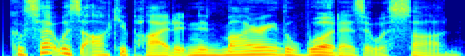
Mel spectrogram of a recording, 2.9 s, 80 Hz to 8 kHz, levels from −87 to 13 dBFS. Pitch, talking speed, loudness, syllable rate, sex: 120 Hz, 225 wpm, -19 LUFS, 6.4 syllables/s, male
